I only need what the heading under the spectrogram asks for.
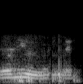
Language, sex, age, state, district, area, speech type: Tamil, female, 60+, Tamil Nadu, Madurai, urban, conversation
